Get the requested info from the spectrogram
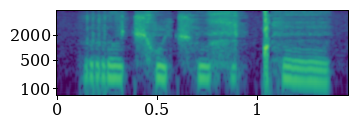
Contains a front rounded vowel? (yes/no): yes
